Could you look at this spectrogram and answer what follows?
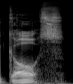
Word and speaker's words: Goos: It's actually technically supposed to be Goose, German. Goose. Oh, Goose.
